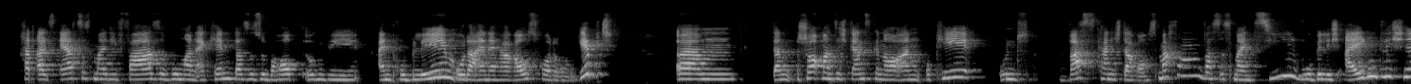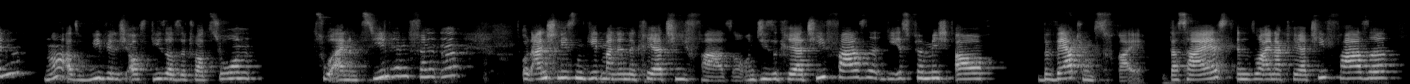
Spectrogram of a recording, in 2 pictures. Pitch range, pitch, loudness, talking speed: 230-295 Hz, 245 Hz, -25 LUFS, 165 wpm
